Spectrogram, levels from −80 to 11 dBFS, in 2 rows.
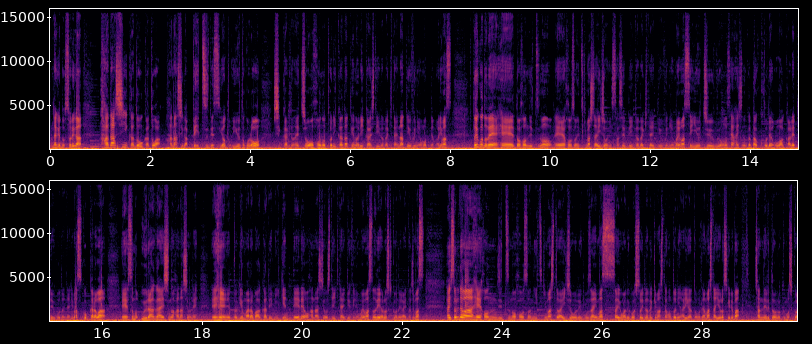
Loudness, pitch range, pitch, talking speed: -21 LUFS, 125-165 Hz, 140 Hz, 550 characters per minute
